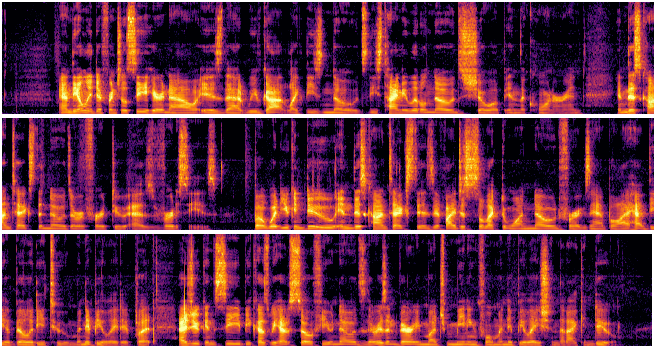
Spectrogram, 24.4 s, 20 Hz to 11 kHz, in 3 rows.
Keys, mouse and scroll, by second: 13.1 g.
